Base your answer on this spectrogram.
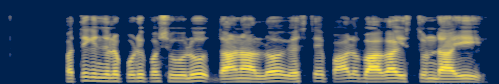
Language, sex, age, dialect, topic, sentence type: Telugu, male, 56-60, Southern, agriculture, statement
